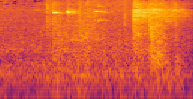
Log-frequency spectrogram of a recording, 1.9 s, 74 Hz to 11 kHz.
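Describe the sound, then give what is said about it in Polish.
A night passenger train on the Gdynia–Łódź Kaliska route in December 1970 rumbles steadily along the rails, with faint high wheel squeals and a brief swell of noise toward the end. “24 grudnia 1970. Nocny pociąg relacji Gdynia-Łódź-Kaliska.”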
